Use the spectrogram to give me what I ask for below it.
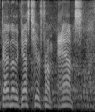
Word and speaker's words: Ampd: on your Google campaigns and that's spelled amp D so no not not not you know the traditional way but ampd if you want to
